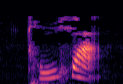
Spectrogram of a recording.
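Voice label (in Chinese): "图画", Mandarin; chinese flashcards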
